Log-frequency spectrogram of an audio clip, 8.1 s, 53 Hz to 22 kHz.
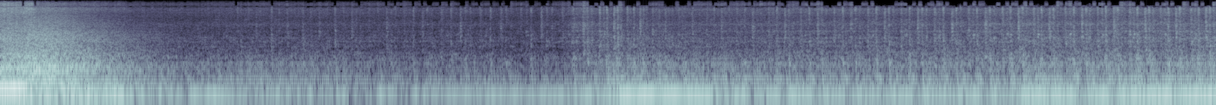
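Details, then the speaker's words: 1985 Chevy C20 V8 after sitting 10+ years, new mechanical fuel pump and inline filter, carburettor just refitted: catches after cranking and settles into a low, slightly lumpy idle that sags; idle speed still set too low, carb needed adjusting. "That's a good sign that I did it right. Nope, still idling low."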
